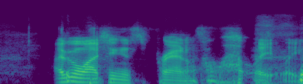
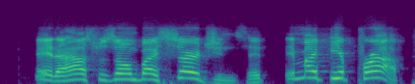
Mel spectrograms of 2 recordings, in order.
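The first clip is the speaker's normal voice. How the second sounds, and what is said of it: Put-on New York accent. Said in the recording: “I'm reading all of this in a New York accent”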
